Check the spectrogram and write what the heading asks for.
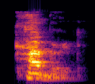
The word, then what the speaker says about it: cupboard: the L in folk the P in cupboard the T in fasten and the W in answer plumber folk cupboard fasten answer watch out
